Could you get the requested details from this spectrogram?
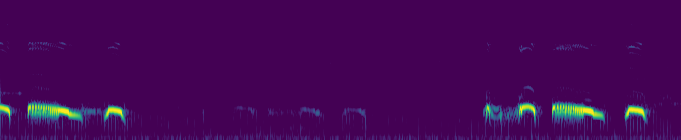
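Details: A trapping decoy spotted dove coos: a phrase ends with a long falling note and a short coo, quiet soft notes follow, then a fresh phrase of two short coos, a drawn-out slide and a last clipped note.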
